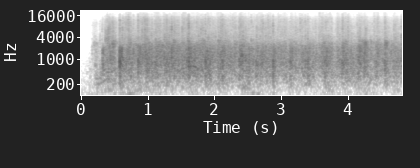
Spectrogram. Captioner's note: applause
